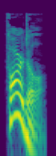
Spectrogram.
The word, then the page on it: fardel: British English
